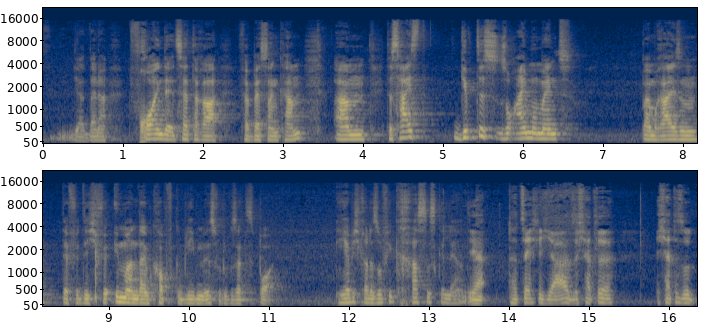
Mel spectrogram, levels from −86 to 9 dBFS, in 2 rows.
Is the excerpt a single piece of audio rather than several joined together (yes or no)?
yes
